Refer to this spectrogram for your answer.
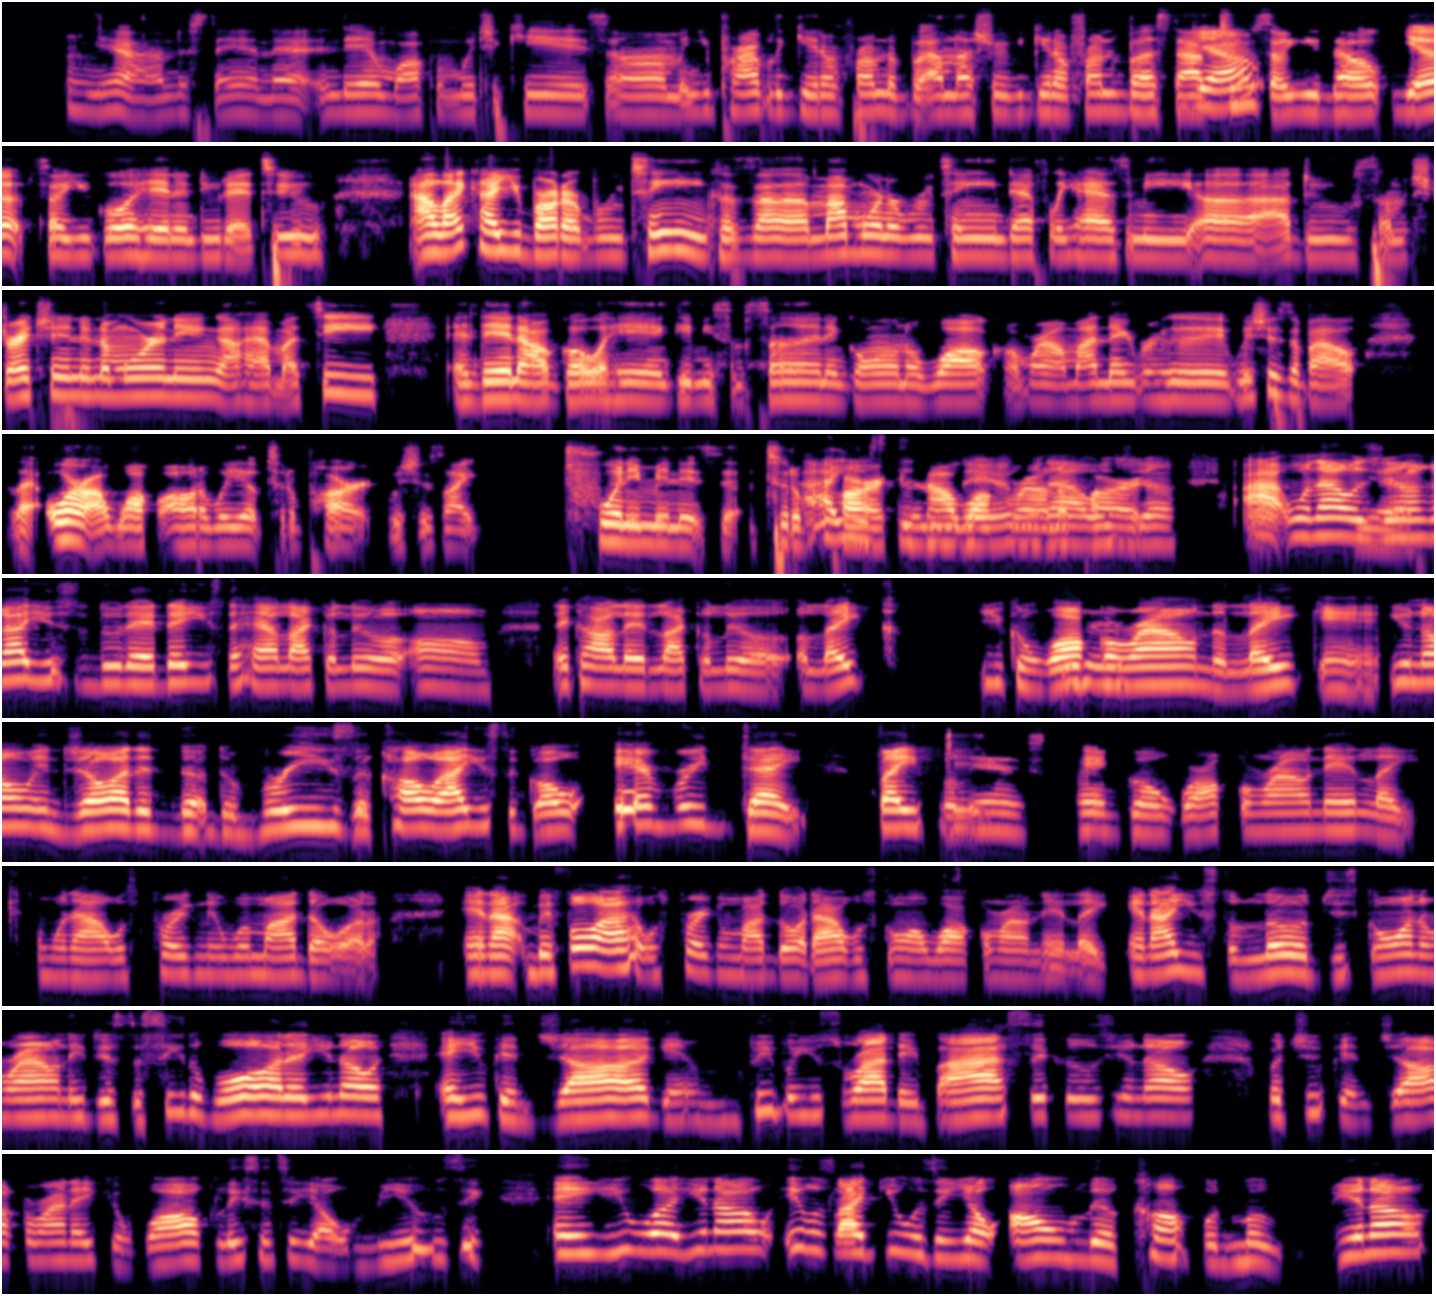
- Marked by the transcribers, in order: other background noise
- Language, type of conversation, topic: English, unstructured, How has exercise helped improve your mood in a surprising way?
